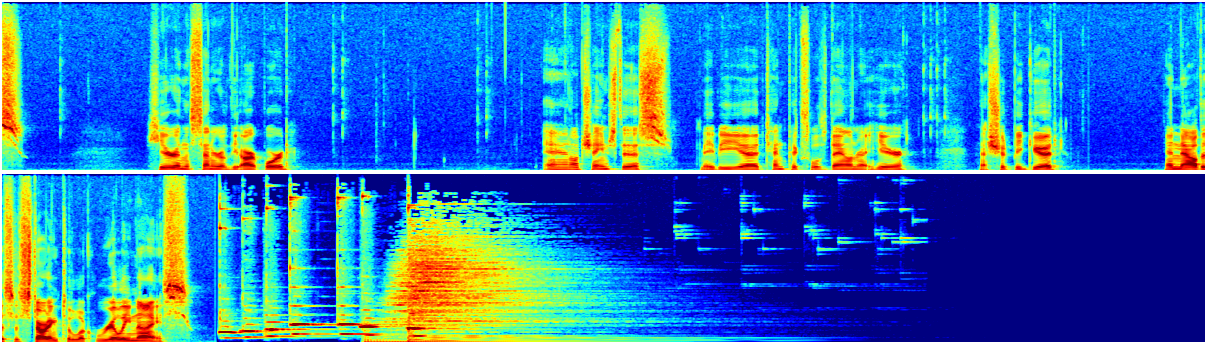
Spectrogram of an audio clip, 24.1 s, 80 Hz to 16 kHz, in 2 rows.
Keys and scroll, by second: 7.1 shift+Down.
